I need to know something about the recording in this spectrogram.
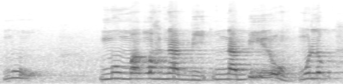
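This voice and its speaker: A man's voice: very high voice, steady tone, voice pushed up, full character voice. A man voicing an incredulous male companion who scolds a woman, with a Malaysian accent. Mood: scolding. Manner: rapid reproachful chiding. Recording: reverberant hall over loudspeakers.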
